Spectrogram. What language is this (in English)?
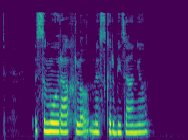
Slovenian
